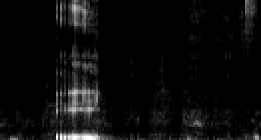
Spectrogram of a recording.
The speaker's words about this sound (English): You can't force yourself to burp? No. Really? You can't do that?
